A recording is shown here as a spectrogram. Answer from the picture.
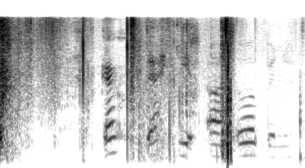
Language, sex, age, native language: Icelandic, female, 8, Icelandic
